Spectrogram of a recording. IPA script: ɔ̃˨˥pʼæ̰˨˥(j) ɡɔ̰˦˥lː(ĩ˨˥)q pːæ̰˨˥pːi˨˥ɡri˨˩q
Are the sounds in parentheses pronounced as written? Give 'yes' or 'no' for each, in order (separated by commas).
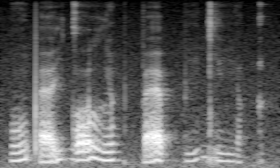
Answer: yes, yes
